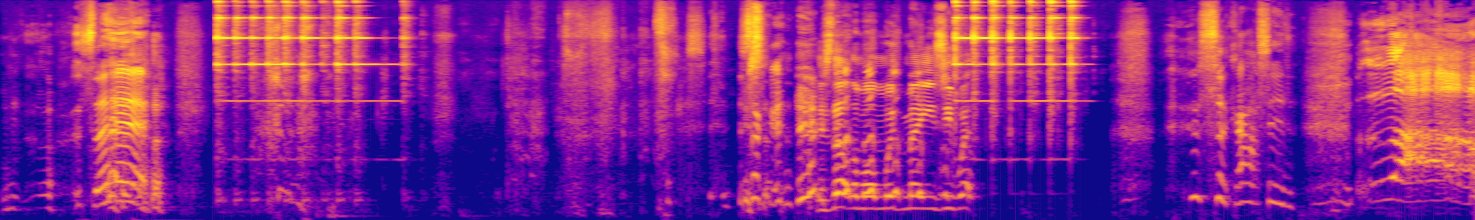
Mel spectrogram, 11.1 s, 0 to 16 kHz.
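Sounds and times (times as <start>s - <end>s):
laughter: 0.0s - 1.4s, 3.8s - 7.2s
speech: 0.1s - 2.3s, 5.7s - 7.4s, 9.1s - 11.0s
bright high-pitched bell ringing: 1.6s - 3.1s, 7.1s - 8.3s.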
